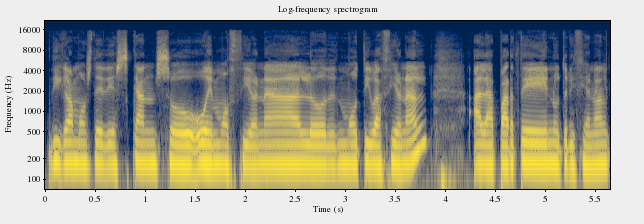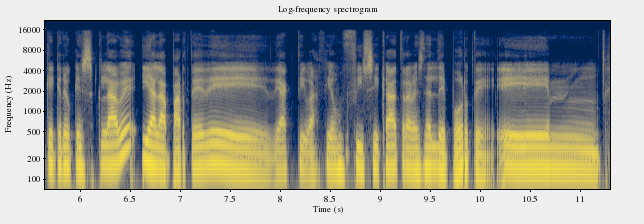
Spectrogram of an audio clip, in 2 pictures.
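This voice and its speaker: A woman from Madrid, a personal trainer and former elite athlete, speaking as a podcast guest and explaining eagerly in quick bursts. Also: low voice, flat delivery, dark tone, clean tone, no room sound, clean studio sound. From Madrid, Spain. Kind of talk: casual interview.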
